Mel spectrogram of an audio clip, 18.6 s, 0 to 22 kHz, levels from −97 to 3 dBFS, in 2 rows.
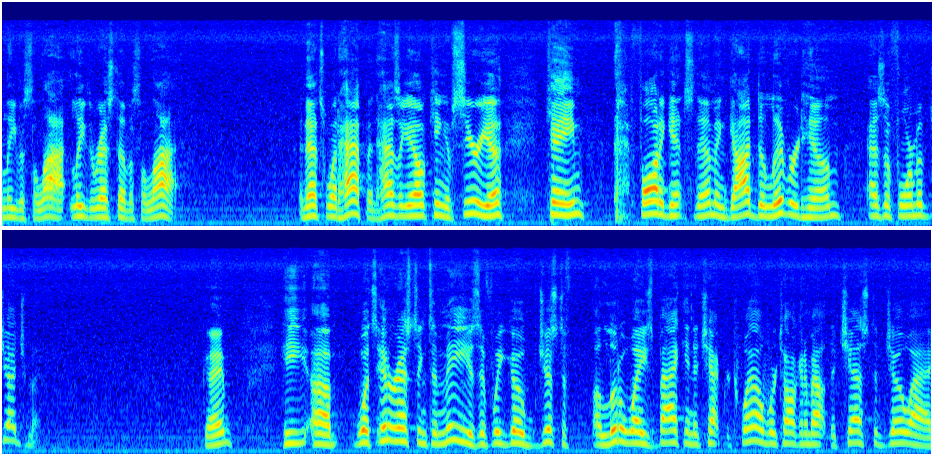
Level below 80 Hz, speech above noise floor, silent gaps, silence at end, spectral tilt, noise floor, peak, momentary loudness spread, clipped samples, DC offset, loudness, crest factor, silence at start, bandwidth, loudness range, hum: -68 dBFS; 30 dB; none; 0 s; -5.5 dB/octave; -62 dBFS; -12 dBFS; 12 LU; under 0.1%; under 0.1%; -32 LUFS; 20 dB; 0 s; 16 kHz; 9 LU; none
